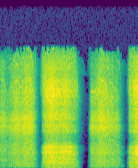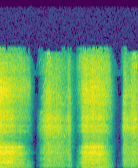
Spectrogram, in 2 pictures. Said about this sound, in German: und dann drück das Gesäß weit nach oben und halte. Vielleicht gehen noch ein paar Atemzüge.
